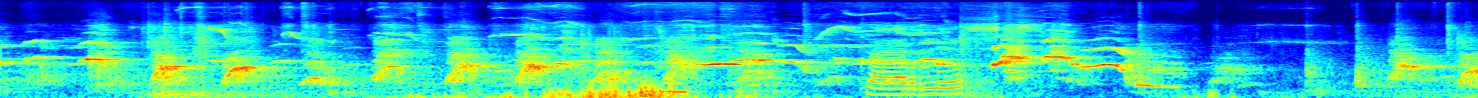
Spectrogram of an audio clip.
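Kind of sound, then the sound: animal, dog barking and whimpering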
